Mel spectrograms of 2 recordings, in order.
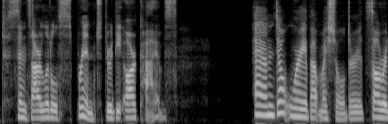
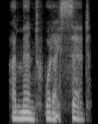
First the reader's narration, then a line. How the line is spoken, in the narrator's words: Nolan says quietly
